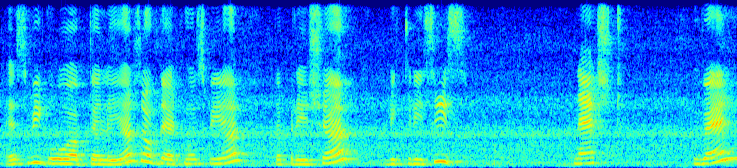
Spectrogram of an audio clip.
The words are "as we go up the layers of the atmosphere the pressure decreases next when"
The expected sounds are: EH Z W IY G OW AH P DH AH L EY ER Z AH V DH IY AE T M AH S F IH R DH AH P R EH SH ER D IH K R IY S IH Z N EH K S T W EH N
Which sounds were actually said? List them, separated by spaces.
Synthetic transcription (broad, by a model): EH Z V IY G OW AH P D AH L EY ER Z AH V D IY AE T M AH S F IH R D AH P R EH SH ER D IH K R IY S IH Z N EH K S T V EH N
